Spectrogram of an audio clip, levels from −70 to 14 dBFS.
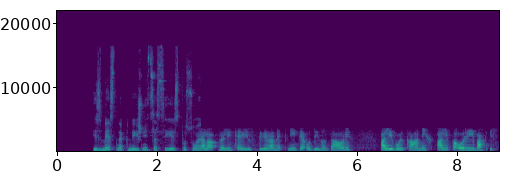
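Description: From 2.87 s, after "mestne knjižnice si je", the speech abruptly loses everything above 3.6 kHz, shifts in level and gains faint new noise, likely an input switched to a poorer device rather than a filter.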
